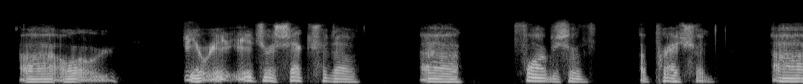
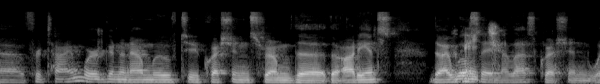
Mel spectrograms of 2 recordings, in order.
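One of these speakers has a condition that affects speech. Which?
The first: spinal muscular atrophy; congenital, progressive, never stood or walked, mini tracheostomy; about sixty years, slowly weakening, tracheostomy suctioned occasionally; airway blocks with head forward, mucus plugs, speech recognition software.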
